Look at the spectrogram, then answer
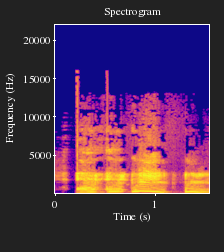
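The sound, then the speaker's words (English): A loud, close voice performs a vocal imitation of throat-clearing, three voiced, rasping bursts in quick succession, the middle one longest and sliding in pitch. “He coughed more loudly.”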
